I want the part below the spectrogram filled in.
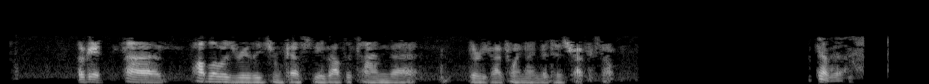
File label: Police Department Dispatch; Grand Junction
